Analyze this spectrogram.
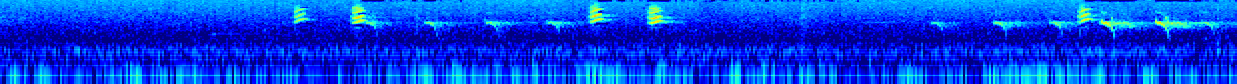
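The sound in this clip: An adult female bird gives begging calls like a juvenile's: short high chirps in a few quick clusters with softer downslurred notes between them, faint over low background noise.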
